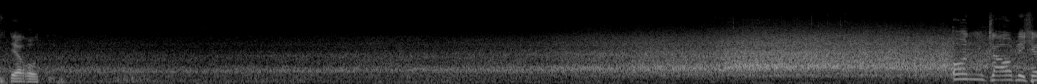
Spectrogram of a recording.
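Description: A large stadium crowd roars, swelling louder as the play builds.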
